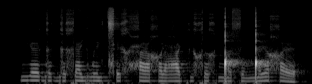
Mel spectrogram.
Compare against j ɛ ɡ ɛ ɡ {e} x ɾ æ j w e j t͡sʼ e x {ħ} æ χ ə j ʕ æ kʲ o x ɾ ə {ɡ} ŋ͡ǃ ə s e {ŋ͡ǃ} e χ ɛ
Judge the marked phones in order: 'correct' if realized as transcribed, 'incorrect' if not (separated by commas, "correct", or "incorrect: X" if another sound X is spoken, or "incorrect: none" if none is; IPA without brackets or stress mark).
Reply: incorrect: ɛ, correct, incorrect: x, correct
